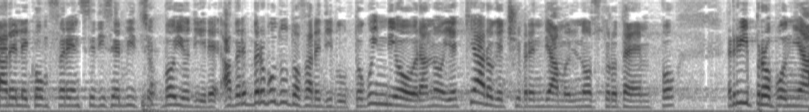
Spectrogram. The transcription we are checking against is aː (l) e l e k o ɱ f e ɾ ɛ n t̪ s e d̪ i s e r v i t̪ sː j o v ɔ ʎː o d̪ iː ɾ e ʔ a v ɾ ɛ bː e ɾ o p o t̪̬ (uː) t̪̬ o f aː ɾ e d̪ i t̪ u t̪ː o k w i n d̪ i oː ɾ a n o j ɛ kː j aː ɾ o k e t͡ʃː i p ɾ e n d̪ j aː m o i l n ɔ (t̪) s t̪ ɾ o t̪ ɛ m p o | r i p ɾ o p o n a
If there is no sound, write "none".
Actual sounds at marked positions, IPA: ɾ, uː, none

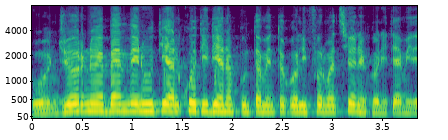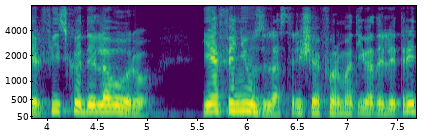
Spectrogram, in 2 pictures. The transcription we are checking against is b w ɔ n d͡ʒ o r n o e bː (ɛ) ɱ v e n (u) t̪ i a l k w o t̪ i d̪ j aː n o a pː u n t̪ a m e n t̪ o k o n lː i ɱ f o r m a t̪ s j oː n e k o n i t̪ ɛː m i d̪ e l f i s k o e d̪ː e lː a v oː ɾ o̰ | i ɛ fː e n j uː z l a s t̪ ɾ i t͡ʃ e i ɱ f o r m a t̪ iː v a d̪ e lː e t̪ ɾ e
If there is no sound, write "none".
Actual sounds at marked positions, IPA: ɛ, uː

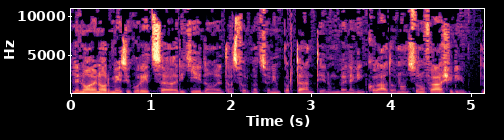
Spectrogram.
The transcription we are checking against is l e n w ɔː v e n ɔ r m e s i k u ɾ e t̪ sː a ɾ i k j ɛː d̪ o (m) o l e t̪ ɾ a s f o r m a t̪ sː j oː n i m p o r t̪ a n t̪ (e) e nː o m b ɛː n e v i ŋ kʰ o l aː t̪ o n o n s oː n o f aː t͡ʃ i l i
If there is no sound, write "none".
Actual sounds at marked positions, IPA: n, i

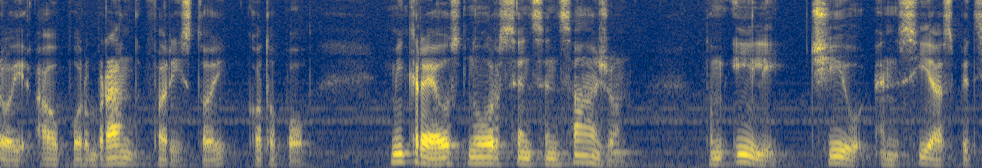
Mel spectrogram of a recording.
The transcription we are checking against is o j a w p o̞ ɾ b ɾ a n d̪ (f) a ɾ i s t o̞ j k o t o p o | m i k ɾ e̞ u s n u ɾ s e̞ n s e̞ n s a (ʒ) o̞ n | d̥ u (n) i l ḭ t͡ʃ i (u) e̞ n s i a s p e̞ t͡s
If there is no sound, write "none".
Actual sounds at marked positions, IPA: f, ʒ, m, u

